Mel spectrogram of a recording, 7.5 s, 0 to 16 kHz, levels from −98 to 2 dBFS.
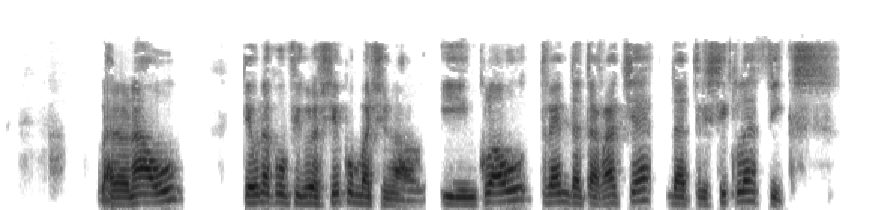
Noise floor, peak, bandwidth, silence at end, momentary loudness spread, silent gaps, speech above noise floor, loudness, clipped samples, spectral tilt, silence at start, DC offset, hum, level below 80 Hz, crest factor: -51 dBFS; -2 dBFS; 7.8 kHz; 0.55 s; 11 LU; 1.54-1.74 s, 1.88-2.02 s, 3.55-3.66 s, 4.44-4.49 s, 5.49-5.54 s; 36 dB; -16 LUFS; under 0.1%; -5 dB/octave; 0.85 s; under 0.1%; none; -58 dBFS; 16 dB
